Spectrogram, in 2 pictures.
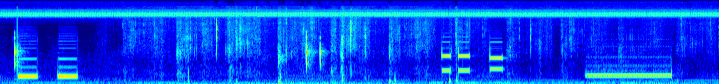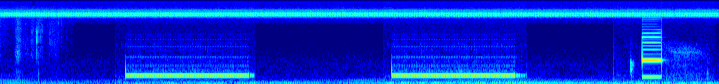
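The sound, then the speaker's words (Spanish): A few quick keypad beeps of a phone being dialed, followed by three long, evenly spaced ringback tones as the call goes unanswered, then one more short beep at the end. No one speaks. “Oh, y este otro que no me contesta ahora.”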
